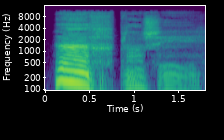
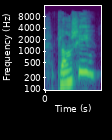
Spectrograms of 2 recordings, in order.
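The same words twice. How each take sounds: First: Loud sigh sinking into the name; heavy, falling lament. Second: Very high, loud summons; playful, rising shout; high-spirited call. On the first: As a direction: heave a sigh, then drop away. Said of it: "seufzte D'Artagnan". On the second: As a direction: call the servant's name exuberantly. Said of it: "rief er übermütig". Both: A narrator's reading.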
